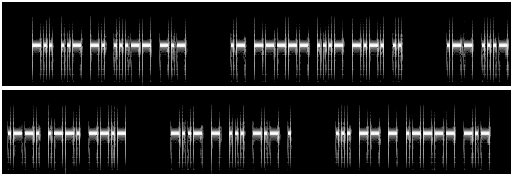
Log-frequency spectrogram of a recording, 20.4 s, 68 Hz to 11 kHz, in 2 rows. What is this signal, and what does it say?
Morse code, heard as a keyed tone, about 21 wpm, 800 Hz. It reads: DUN3K A0VCI WVPPQ XTSKE SMT1K
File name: CW / DET / 1 6 1500C S B 20wpm 2048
